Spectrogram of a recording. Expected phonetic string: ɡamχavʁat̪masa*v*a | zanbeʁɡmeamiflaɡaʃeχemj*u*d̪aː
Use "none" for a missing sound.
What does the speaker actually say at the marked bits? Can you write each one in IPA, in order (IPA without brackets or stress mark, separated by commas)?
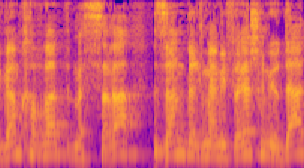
ʁ, o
